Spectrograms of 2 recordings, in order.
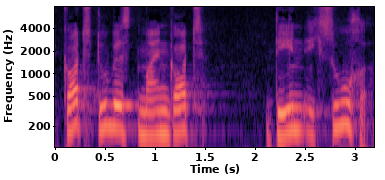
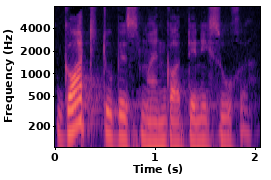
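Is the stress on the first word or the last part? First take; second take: last part; first word. First: The stress is on the last part. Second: The stress is on the first word.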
